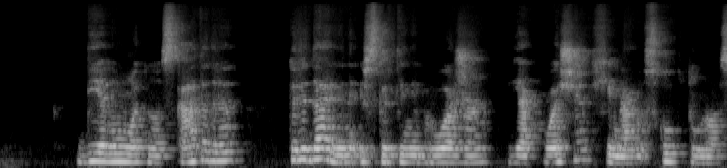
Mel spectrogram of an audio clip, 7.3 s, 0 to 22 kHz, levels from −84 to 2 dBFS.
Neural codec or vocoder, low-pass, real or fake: codec, 44.1 kHz, 7.8 kbps, DAC; 19.8 kHz; fake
